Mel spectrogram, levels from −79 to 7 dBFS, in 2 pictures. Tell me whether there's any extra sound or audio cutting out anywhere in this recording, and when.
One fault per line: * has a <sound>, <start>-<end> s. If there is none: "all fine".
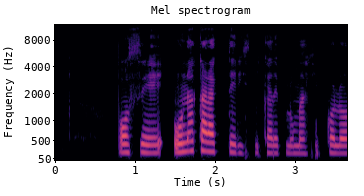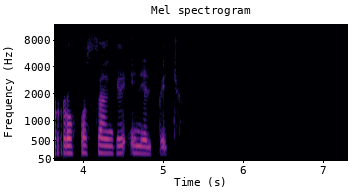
all fine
